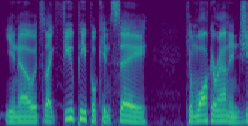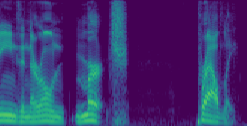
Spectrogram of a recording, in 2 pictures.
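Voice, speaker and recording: An easygoing man in a casual chat, talking in a relaxed, philosophical way. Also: medium pitch, unhurried, clear, resonant tone, no echo, studio quality.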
